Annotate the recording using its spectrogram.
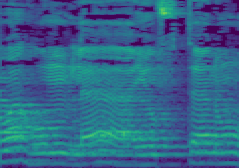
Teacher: സാക്കിനത്ത മീമിനെ ഇൽഹാർ ഷഫവി നൽകി മണിക്കാതെ വെളിവാക്കേണ്ടതാണ്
